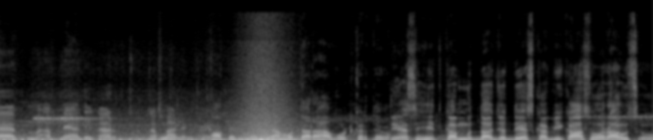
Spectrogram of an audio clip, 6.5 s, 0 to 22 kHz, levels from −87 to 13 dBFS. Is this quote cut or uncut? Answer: cut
